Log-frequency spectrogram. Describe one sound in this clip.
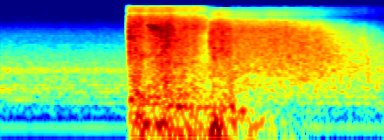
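Torpedoes launch with a sudden loud whoosh.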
